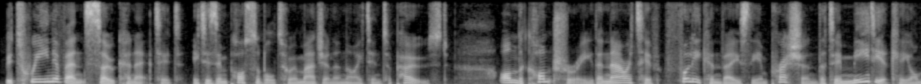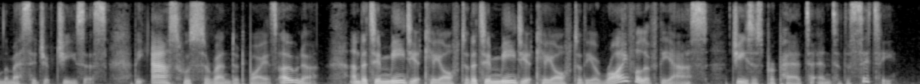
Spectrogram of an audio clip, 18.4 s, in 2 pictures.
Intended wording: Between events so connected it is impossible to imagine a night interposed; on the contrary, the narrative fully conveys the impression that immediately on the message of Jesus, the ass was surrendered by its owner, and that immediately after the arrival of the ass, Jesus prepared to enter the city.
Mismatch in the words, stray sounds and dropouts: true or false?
true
